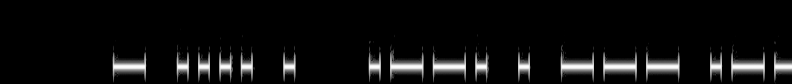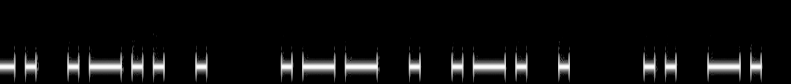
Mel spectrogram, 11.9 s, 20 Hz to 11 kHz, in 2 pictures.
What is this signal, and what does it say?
Morse code, heard as a keyed tone, about 15 wpm, 700 Hz. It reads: THE PEOPLE WERE IN
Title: Sentences from Top 1600 Words 15wpm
